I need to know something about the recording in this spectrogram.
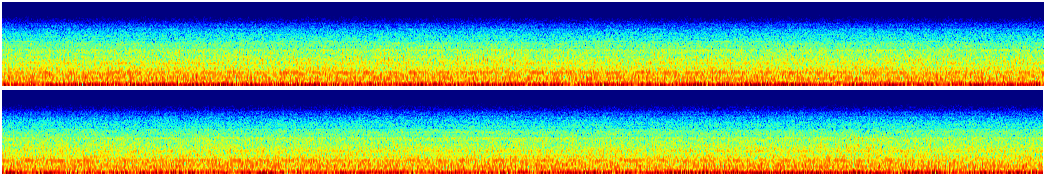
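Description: A steady high whine from the helicopter's turbine runs throughout.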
